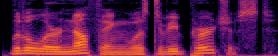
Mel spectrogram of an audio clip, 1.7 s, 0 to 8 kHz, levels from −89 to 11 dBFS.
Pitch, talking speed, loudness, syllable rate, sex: 125 Hz, 240 wpm, -19 LUFS, 6.8 syllables/s, male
